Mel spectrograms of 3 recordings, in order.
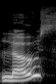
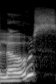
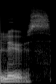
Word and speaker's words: Loos: l l it's a it's a Dutch name it's pronounced Los Rebecca Los but the English people call it lose yeah so how about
